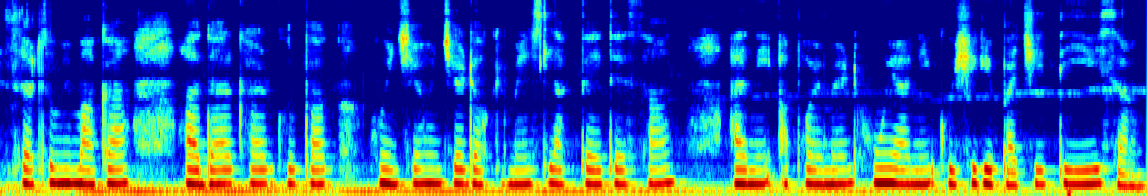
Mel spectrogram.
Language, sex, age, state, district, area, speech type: Goan Konkani, female, 18-30, Goa, Sanguem, rural, spontaneous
